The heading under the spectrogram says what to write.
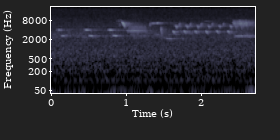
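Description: Birds sitting in tree branches a few metres overhead chirp and twitter in quick, high-pitched bursts, several calls overlapping in a busy pattern over a soft, steady background hiss. No one speaks.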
